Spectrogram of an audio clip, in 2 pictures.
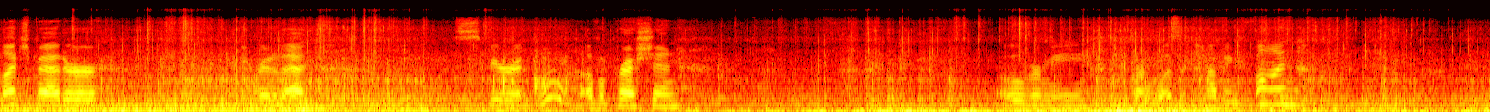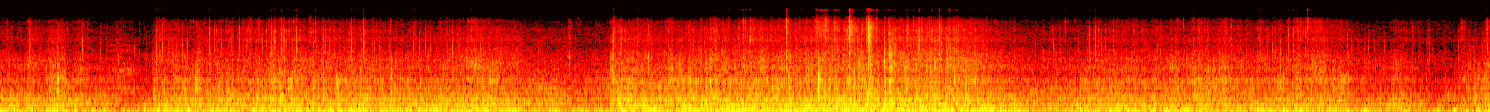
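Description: Wind rushes past a moving bicycle rider.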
